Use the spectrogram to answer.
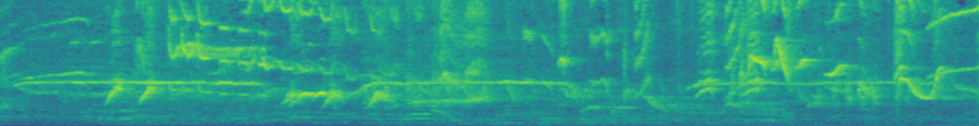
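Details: Orange-headed thrush delivering teler song as a lure for other thrushes: rising and falling whistled phrases mixed with scratchy chirps, loud throughout, with a faint steady tone below.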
